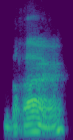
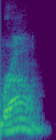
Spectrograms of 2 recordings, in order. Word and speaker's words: Brun: I know my last name, Brun, is hard to pronounce. Brun in English is Brown. So quite often people will just say, Brown, because they can't pronounce Brun.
